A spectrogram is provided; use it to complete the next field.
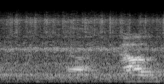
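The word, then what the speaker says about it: ذال: দাল দাল দাল দাল জাল এই ঠিক এইটার মতই আবার এই জাল জাল জাল জাল এইটার উচ্চারণও জিহ্বার আগায় ছা বলছিলাম ছা ছা জাল জাল জিহ্বার আগাটা যাইয়া এই যে উপরে দাঁত জাল ছা তিনটা শব্দ এখান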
